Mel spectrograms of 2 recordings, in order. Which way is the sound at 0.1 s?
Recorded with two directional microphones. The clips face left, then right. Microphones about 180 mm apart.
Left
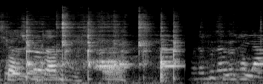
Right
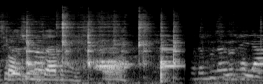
15° right (ahead or behind).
